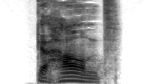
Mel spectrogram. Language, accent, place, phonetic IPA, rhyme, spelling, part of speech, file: German, Germany, Berlin, [ɡəˈhaʁnt], -aʁnt, geharnt, verb, De-geharnt.ogg
- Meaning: past participle of harnen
